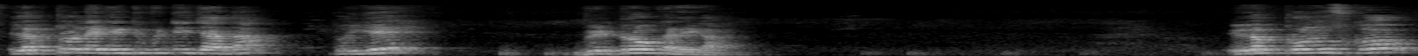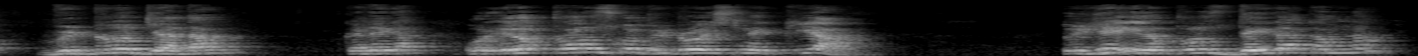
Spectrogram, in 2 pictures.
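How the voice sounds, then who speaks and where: A man teaches chemistry for an exam in an informal exam-prep lecture, repeating points again and again to drill them in. His voice sits high and is a little mellow, recorded with roomy classroom audio from a distant mic.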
